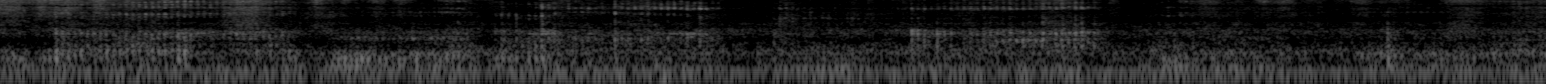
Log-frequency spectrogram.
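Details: A domestic cat purring: a soft, steady low rumble that continues unbroken for the whole stretch, pulsing gently with each breath, with no other clear sounds.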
